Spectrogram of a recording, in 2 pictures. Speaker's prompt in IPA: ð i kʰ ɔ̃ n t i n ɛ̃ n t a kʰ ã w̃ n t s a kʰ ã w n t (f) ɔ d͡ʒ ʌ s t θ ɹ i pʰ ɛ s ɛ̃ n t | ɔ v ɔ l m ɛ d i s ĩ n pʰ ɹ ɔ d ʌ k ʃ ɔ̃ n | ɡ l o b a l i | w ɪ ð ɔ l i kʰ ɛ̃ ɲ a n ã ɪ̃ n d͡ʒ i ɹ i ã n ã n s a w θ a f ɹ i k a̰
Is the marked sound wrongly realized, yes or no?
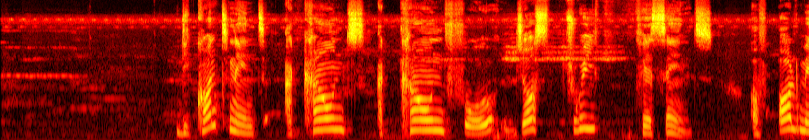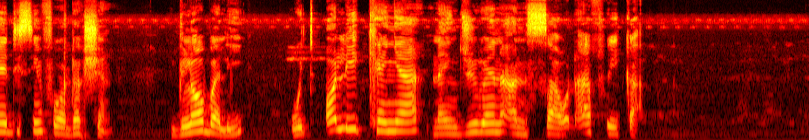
no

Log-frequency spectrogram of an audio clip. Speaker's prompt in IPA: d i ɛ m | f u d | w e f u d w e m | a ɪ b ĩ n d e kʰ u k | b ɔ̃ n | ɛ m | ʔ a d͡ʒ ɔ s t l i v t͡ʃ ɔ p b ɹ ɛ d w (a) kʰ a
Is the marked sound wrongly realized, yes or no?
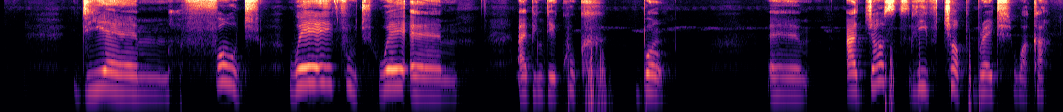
no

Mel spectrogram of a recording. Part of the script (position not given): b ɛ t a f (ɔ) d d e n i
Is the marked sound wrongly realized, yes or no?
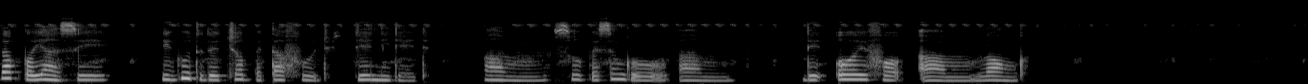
yes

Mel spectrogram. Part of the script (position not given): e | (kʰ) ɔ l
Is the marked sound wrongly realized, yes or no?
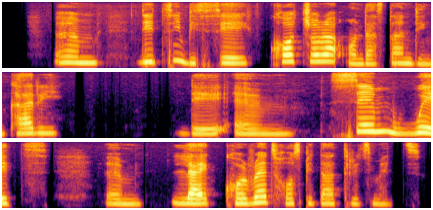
no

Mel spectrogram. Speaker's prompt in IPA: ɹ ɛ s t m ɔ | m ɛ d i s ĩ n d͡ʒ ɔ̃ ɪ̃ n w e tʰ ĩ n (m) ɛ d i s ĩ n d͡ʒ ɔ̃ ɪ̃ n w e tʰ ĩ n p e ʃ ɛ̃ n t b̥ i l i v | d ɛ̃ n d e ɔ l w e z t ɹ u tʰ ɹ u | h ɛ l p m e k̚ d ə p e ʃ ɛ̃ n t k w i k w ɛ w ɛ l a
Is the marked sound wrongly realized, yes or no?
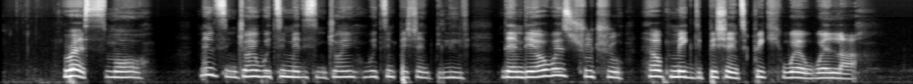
no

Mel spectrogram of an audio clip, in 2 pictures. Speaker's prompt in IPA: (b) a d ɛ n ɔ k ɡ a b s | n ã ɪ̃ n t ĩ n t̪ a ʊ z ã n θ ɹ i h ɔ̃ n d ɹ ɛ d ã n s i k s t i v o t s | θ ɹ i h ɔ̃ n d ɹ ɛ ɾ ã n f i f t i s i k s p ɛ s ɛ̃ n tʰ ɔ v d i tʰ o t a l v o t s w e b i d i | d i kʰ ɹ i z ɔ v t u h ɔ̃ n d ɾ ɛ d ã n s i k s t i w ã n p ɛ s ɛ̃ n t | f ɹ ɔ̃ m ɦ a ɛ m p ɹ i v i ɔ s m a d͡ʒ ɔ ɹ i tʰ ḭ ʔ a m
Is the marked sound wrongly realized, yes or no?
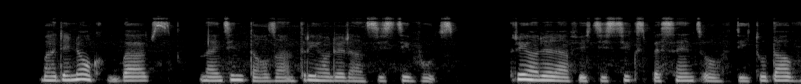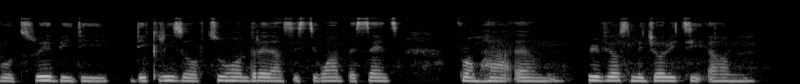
no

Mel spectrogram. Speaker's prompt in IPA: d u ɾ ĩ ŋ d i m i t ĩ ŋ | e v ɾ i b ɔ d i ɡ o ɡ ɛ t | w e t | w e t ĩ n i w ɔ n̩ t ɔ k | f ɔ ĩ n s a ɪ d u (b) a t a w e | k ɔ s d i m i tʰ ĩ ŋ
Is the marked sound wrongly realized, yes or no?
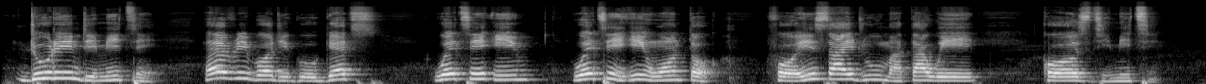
yes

